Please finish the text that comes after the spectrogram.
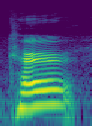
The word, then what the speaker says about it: Kerr: For example, there were a there the critical failure in local warning system Kerr I guess. Is that how you pronounce it? Kurr County, K E R Kurr County. Kerr Kerr, okay.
